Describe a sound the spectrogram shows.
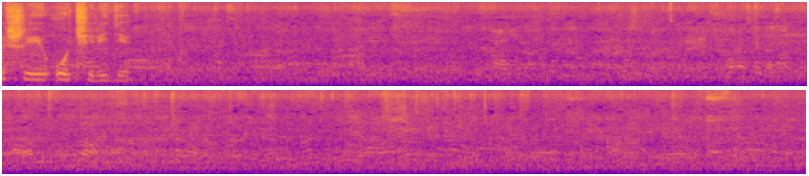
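A crowd of people chatter outdoors in a lively murmur.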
